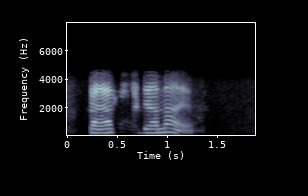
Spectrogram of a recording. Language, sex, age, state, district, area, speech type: Hindi, female, 30-45, Uttar Pradesh, Ghazipur, rural, conversation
